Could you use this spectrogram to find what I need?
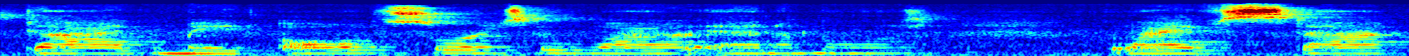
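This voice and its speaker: A soft-spoken woman whispers at a fairly slow pace. Noticeable background noise can be heard behind her. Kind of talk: Bible reading for relaxation and sleep. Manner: soft-spoken, whispered.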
